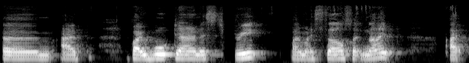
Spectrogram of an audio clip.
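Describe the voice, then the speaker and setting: Creaky, mellow-voiced woman, reflective. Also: fairly low pitch, flat delivery, unhurried. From born in Vietnam, grew up in Britain. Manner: hedging, frequent "you know" and "kind of". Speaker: film producer on a panel. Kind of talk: informal, reflective panel discussion.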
